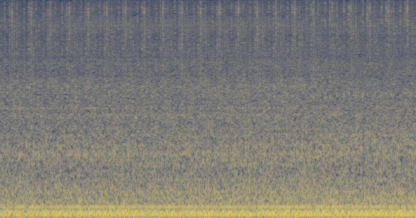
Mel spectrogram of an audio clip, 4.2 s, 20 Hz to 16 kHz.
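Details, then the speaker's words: 2006 Ford F-150 5.4L 3V Triton, almost 300,000 miles, right after the vacuum line is grabbed. A deep, even V8 idle with only light regular valvetrain ticking and no more hiss; it runs much better and the fuel trims will adjust. "engine runs a million times better already and it will slowly uh adjust the fuel trims are run perfect and no more his regular valve train noise"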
